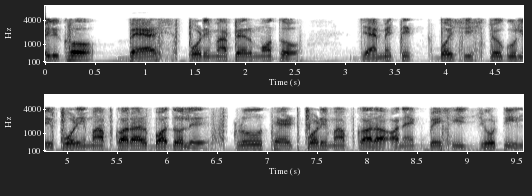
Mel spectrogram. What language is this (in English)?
Bangla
